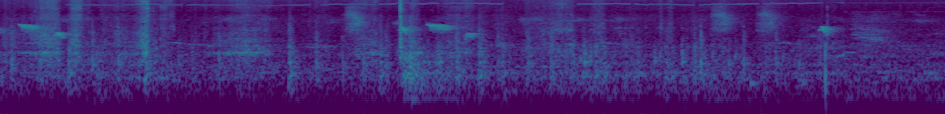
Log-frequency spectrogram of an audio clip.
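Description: A few short bird chirps over scattered light clicks and rustles, the sharpest click about four seconds in.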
